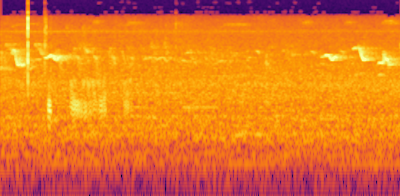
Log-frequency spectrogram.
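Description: Birds calling: short, repeated chirps that step downward in pitch, a few near the start and a cluster again near the end, over a steady outdoor background hiss. A couple of light clicks sound near the start.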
